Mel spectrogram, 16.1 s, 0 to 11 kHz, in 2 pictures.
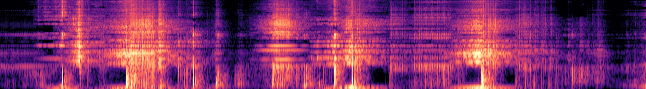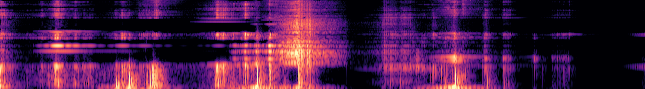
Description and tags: Attacks and Decays - 1
A series of synthetic attacks processed with small amount of AM and then put through noise reduction to smear the high frequencies.
electronic, experimental, spectral, synthetic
